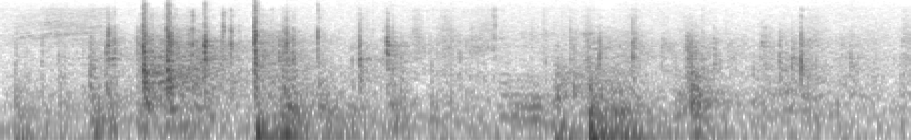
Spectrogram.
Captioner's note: lock clicks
